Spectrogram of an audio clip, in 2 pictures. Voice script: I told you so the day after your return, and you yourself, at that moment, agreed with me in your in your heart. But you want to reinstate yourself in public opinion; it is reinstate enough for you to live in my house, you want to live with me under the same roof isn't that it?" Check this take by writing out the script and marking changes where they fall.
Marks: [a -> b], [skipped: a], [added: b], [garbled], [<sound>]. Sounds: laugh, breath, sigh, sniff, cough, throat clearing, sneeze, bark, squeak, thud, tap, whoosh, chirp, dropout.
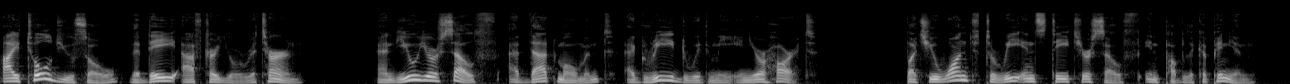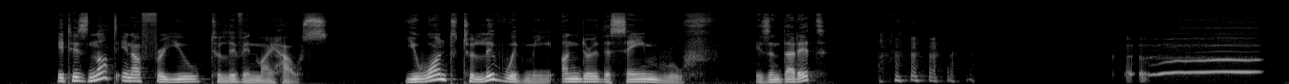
I told you so the day after your return, and you yourself, at that moment, agreed with me in your [skipped: in your] heart. But you want to reinstate yourself in public opinion; it is [reinstate -> not] enough for you to live in my house, you want to live with me under the same roof isn't that it?" [laugh] [breath]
